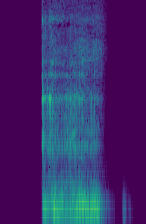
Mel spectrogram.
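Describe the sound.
A single throat clearing: one rough, low, rasping burst lasting about half a second, heard alone against silence and followed by a tiny faint blip.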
